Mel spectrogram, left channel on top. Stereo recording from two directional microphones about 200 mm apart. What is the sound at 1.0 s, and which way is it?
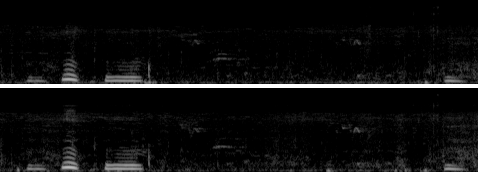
Lullaby, 35° right (ahead or behind).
